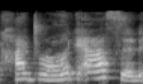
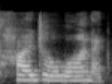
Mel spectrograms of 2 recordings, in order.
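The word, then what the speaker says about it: hyaluronic: get this word right it's not hydraulic a Aid it's hydronic did I say it right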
